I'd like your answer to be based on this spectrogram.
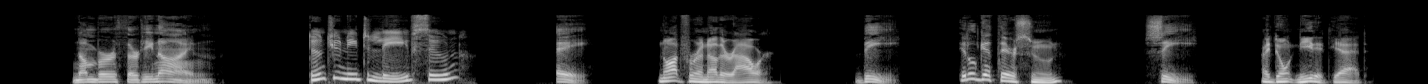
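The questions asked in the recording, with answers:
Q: Don't you need to leave soon?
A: A: Not for another hour.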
